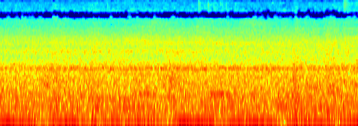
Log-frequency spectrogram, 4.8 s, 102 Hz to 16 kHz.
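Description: E257 series 500 electric limited express train pulling out of the platform and running past: a steady rumble of the moving cars with a steady whine over it.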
